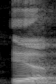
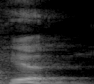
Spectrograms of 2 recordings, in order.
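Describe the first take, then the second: First: The word begins with a vowel, no h sound. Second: The word begins with an audible h sound. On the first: The speaker calls it right. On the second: The speaker calls it wrong. "not hair"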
